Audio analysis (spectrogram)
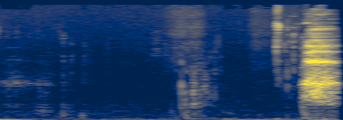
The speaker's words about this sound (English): But before I do so, I'm going to take a quick sip of my Monster Ultra.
